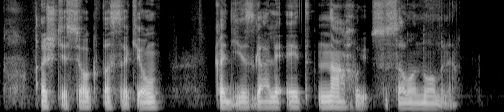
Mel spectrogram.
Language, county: Lithuanian, Vilnius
